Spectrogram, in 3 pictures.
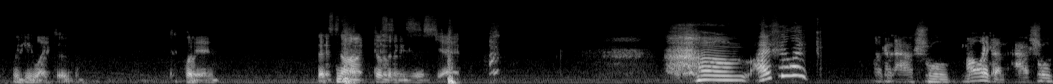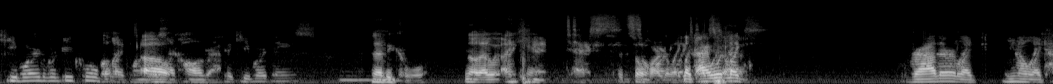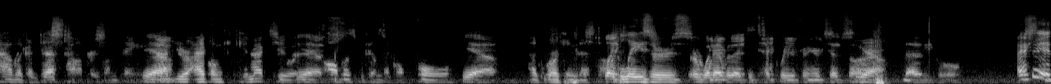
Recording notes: Audio is a work in progress, it'll get better I promise.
